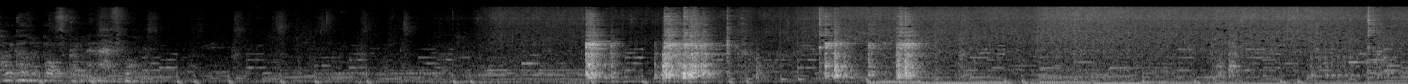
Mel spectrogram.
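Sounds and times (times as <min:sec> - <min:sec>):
food sizzling in frying: 0:04.8 - 0:14.0.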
